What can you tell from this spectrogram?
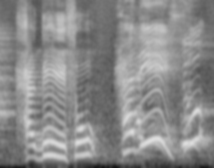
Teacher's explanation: हा हलक के दरमियान वाले हिस्से से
